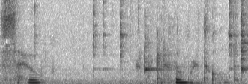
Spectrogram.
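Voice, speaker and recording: A woman is whispering. Noticeable background noise runs underneath. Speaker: ASMR creator. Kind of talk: casual ASMR eating chat. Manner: whispered.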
